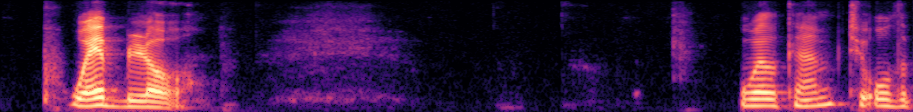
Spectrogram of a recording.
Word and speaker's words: Pueblo: I read that because you don't want me to say to puerblo right Pueblo welcome to all the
